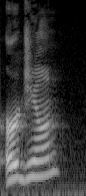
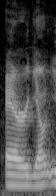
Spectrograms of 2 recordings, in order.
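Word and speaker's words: Eregion: 19 of these rings were outsourced to the elven smiths of Aragon or Urgion. I haven't spoken this out loud. – Ergion.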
